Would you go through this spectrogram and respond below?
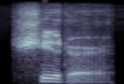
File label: "shooter", American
